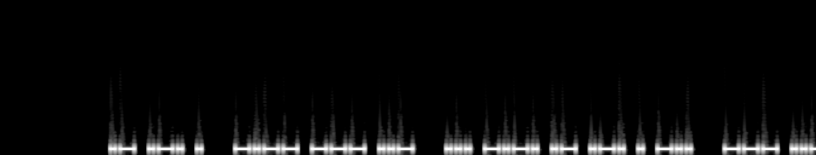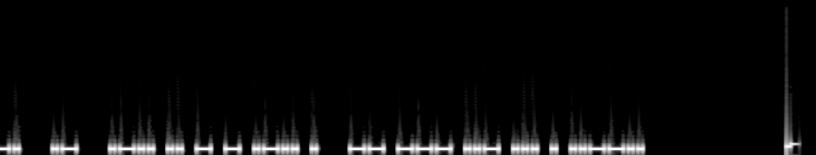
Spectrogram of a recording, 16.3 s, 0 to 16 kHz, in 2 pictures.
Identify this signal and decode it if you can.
Morse code, heard as a keyed tone, about 25 wpm, 700 Hz. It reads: ARE YOU SCARED OF A LITTLE MOUSE?
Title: Sentences from Top 1000 Words - Review Part 5 - 25wpm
